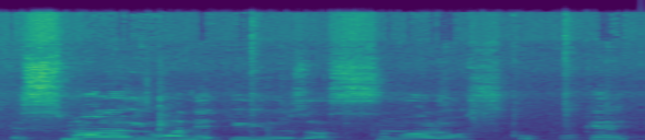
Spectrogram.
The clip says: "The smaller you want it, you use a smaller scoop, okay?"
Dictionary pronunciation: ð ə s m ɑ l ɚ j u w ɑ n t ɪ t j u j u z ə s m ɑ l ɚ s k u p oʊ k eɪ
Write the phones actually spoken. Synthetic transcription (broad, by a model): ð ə s m ɑ l ɚ j u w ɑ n ɪ t j u j u z ə s m ɑ l ɚ s k u p oʊ k eɪ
